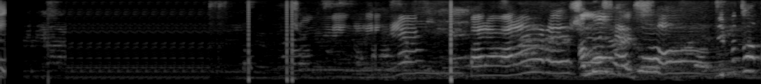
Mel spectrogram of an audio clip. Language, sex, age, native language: Icelandic, male, 10, Icelandic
